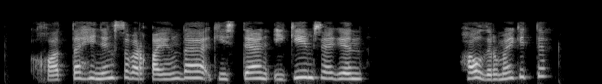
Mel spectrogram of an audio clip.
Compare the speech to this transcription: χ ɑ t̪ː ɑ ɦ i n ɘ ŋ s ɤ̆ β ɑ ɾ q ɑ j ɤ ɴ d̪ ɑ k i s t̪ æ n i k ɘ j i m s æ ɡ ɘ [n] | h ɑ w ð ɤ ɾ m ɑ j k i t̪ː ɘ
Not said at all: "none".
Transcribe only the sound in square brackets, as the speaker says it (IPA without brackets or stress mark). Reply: n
